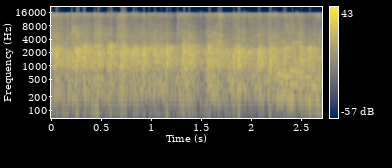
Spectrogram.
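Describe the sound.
Conference audience applause welcoming a speaker to the stage, a dense, steady wash of many hands clapping for about three seconds.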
